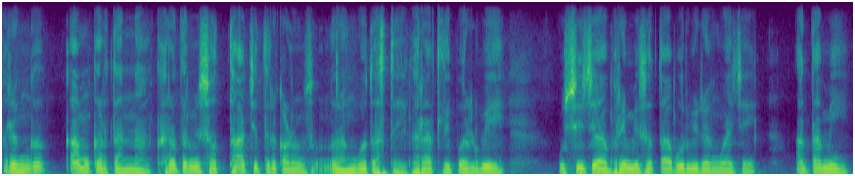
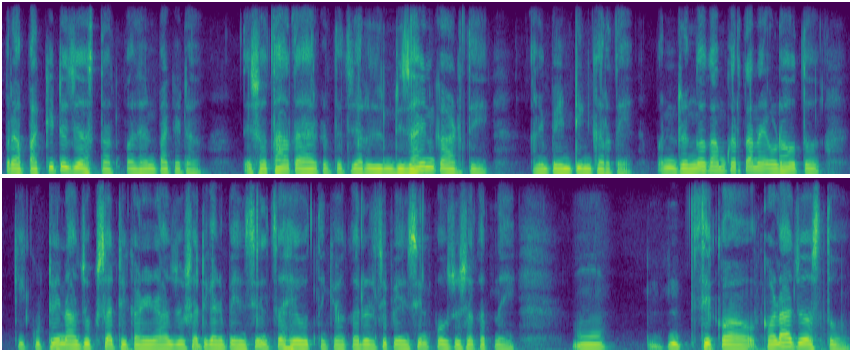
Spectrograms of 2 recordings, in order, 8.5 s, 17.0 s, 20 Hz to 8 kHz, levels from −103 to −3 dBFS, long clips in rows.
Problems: background sounds at intervals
